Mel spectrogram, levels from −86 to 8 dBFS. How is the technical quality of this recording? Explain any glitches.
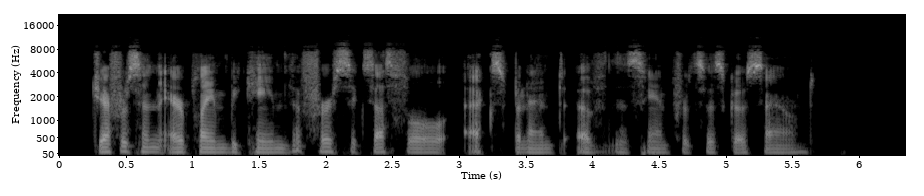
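A drift correction step mars the speech from 1.93 s to 2.60 s, after "became the". Clock-matching software likely jumped the playback rate by 5.8% to rebalance its buffer, so speed and pitch rise together by 98 cents, about a semitone, then snap back before "exponent of the".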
